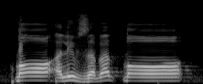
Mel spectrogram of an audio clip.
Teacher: تو الف زبر تو موٹا کرنا ہے اور گول نہیں کرنے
